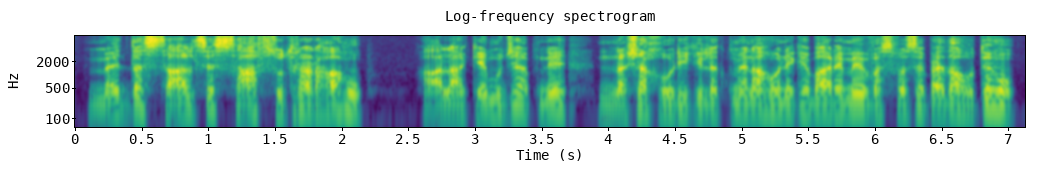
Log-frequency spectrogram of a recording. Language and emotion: Urdu, fearful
